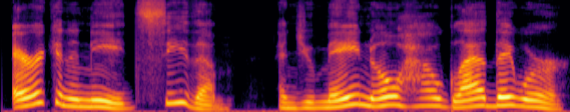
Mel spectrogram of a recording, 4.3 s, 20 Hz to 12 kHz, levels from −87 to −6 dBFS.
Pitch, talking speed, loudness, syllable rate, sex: 205 Hz, 180 wpm, -16 LUFS, 4.5 syllables/s, female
